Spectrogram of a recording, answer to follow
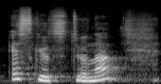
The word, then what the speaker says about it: Eskilstuna: a Swedish friend and I'm trying to get as close to the Swedish pronunciation as I can. First, a little geographical orientation. Here is a map of Sweden. EKA is located in Eskilstuna, a city west of the capital Stockholm.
